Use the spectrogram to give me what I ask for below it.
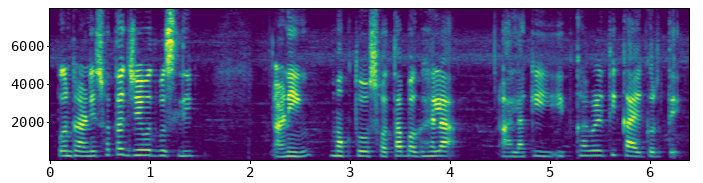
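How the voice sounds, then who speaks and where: A woman's voice: on the high side, lo-fi sound. Woman narrating a story. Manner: even, descriptive storytelling. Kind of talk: scripted narration.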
